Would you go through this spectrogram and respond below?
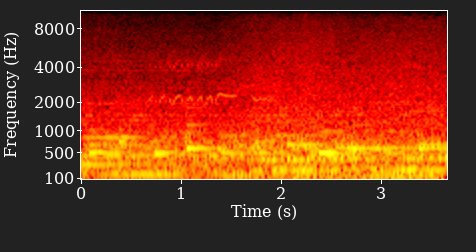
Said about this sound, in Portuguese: Mas o som da água aqui mais parece um sussurro do que um estrondo.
